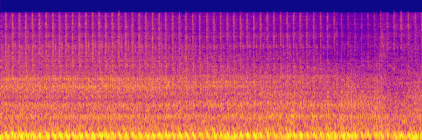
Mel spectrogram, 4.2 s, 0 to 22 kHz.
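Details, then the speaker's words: Sym Jet 14 fuel-injected scooter with idle raised as emergency fix so it doesn't stall off throttle: slightly fast uneven throbbing idle; symptoms like air leak or valve, but hoses and valves checked OK, heat suspected. "das war jetzt nur eine Notfallmaßnahme um nach Hause zu kommen dass der Roller nicht jedes Mal wenn ich vom Gas gehe ausgeht also so schaut es jetzt aus das ist jetzt natürlich mit der leicht erhöhten Leerlaufdrehzahl"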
